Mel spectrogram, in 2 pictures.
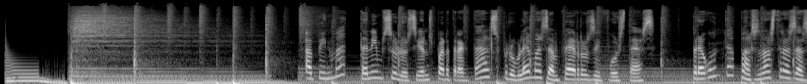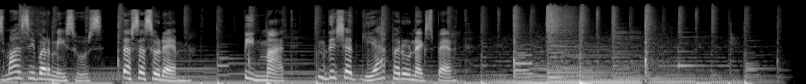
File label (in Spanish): ESMALTES Y BARNICES CATALAN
